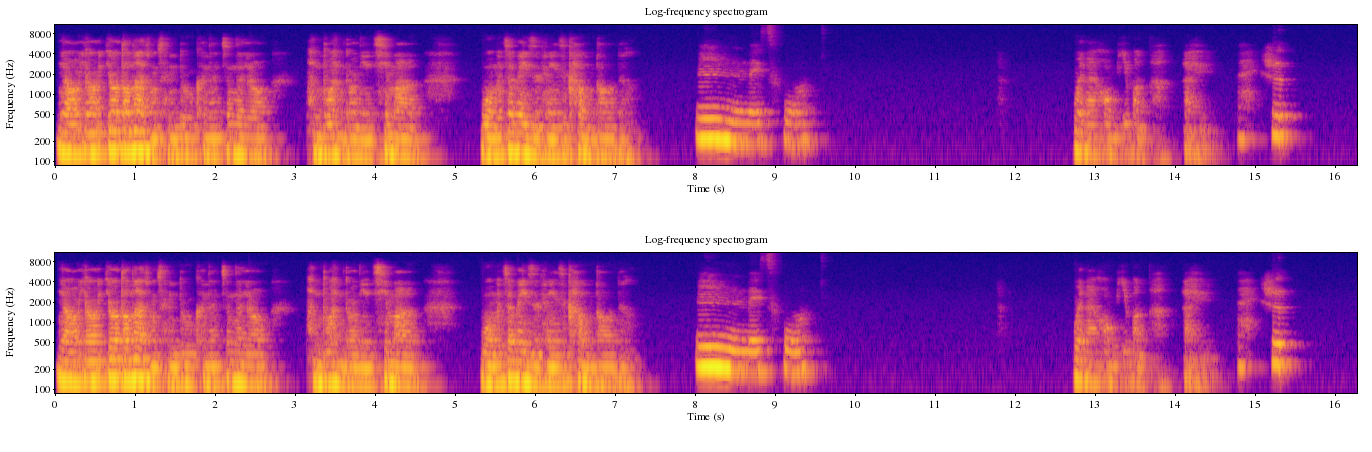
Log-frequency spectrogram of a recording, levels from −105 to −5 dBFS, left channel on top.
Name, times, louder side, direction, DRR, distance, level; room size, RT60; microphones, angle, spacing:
voice 1, 0.0-2.8 3.1-5.0 5.3-7.2 12.7-14.5, right 1 dB, 65° right, -1 dB, 0.9 m, -23 dB
voice 2, 8.0-8.8 9.1-9.4 14.8-15.3, right 4 dB, 45° right, -4 dB, 0.4 m, -19 dB
2.2 x 2.1 x 3.7 m, 0.40 s
head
